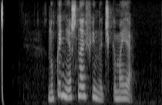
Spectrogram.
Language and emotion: Russian, positive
